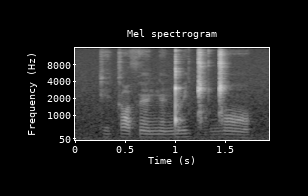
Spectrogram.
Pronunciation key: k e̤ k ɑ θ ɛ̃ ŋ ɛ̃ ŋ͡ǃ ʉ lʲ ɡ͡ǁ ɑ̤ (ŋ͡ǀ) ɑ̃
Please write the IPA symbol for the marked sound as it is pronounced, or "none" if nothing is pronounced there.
ŋ͡ǁ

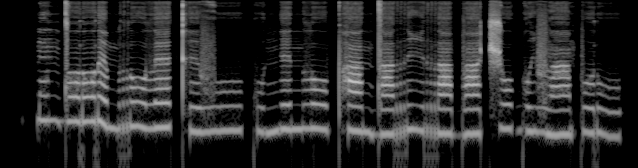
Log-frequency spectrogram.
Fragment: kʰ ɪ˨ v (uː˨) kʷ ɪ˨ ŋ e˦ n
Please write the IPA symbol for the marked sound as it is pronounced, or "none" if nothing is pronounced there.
uː˨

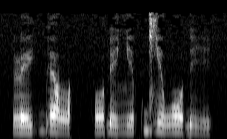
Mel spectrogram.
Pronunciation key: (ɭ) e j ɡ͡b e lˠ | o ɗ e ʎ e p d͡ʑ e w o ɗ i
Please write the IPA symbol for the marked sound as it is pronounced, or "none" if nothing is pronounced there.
ɭ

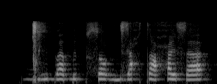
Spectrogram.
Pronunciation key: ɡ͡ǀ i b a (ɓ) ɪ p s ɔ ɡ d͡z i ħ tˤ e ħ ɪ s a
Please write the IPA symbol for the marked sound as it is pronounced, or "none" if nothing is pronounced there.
ɓ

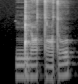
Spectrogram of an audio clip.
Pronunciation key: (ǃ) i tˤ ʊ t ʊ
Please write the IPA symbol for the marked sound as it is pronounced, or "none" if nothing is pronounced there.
ŋ͡ǃ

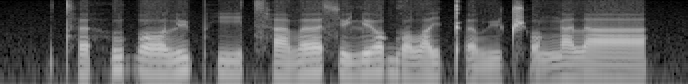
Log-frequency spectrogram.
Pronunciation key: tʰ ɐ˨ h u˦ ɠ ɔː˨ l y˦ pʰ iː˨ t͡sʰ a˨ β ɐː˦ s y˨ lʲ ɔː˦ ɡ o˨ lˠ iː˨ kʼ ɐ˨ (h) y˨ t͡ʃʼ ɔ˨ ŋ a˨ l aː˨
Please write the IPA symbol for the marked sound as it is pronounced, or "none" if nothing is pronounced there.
β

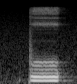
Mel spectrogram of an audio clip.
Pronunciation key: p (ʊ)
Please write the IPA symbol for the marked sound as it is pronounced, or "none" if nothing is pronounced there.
u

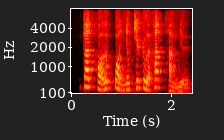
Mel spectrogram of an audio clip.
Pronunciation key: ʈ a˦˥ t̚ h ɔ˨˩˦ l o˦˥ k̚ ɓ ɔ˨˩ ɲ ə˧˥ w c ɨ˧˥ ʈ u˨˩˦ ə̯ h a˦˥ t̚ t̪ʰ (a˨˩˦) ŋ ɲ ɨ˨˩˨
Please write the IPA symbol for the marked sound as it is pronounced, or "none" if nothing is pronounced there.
a˨˩˨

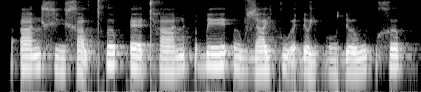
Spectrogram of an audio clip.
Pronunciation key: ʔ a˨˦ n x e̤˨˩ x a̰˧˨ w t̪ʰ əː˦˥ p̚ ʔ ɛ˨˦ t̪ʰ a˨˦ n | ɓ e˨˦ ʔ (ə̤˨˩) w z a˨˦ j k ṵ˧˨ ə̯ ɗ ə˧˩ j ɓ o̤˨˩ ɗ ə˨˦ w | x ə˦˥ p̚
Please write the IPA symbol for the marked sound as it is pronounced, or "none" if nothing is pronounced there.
ə̤˨˩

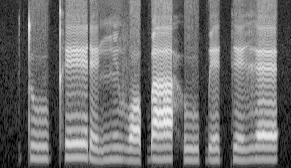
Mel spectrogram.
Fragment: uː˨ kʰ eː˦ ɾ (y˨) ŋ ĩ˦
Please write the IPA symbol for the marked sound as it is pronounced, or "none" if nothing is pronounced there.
e˨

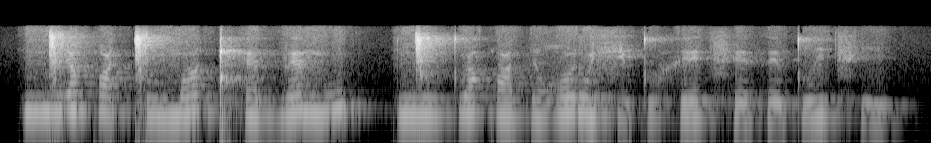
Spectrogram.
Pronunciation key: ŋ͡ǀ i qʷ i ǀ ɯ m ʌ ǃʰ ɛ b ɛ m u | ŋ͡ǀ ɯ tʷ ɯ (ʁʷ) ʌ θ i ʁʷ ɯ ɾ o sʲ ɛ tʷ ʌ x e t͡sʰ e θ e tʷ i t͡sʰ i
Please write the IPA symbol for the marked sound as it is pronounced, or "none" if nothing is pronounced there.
qʷ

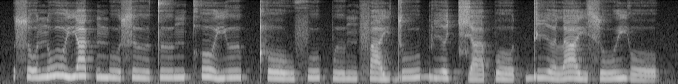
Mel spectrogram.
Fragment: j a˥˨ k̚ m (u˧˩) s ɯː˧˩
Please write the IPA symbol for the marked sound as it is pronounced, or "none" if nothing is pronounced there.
u˧˩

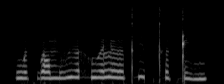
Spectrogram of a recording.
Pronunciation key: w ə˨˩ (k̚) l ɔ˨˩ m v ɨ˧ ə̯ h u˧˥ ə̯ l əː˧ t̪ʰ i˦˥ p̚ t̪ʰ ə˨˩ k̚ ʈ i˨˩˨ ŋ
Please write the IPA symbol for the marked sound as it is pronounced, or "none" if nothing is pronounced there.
k̚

